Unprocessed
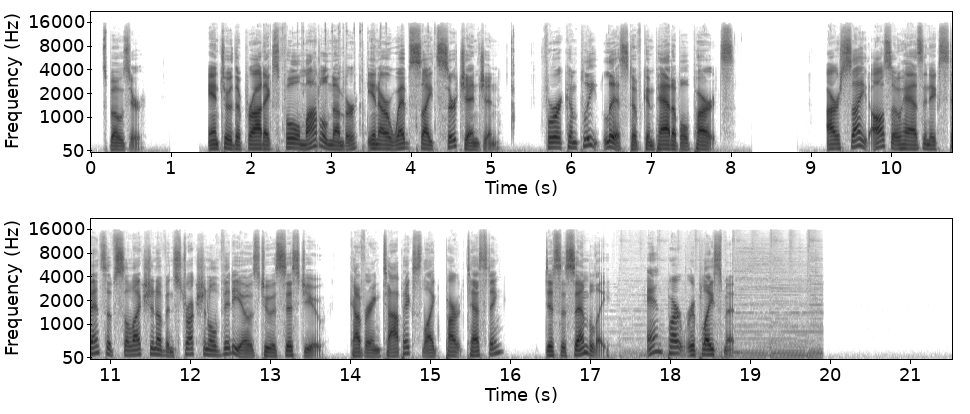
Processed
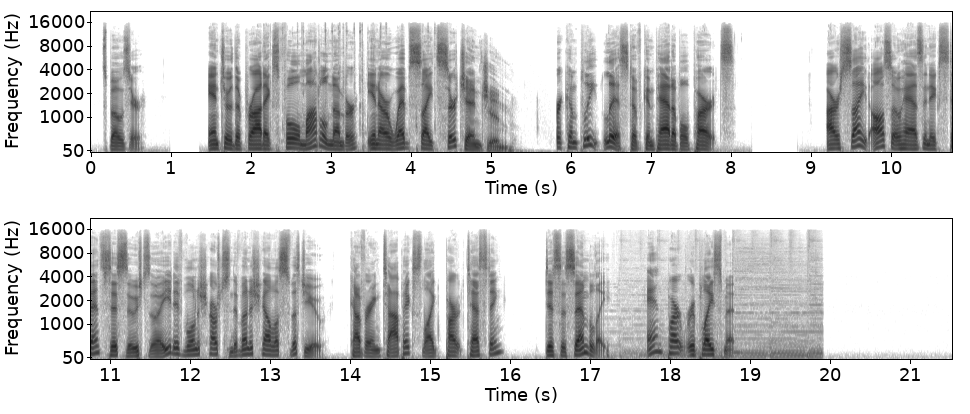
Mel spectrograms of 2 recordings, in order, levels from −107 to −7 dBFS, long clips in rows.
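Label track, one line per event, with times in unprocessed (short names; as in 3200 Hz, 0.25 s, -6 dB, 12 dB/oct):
4.620000	4.620000	tape stop 1.21 s
10.930000	13.360000	reverse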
